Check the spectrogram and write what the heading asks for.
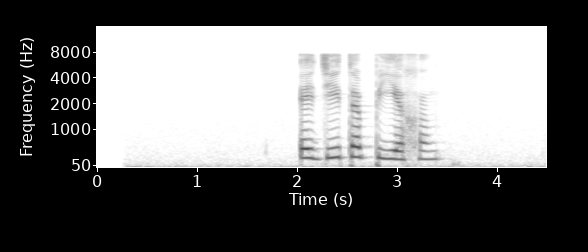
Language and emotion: Russian, neutral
